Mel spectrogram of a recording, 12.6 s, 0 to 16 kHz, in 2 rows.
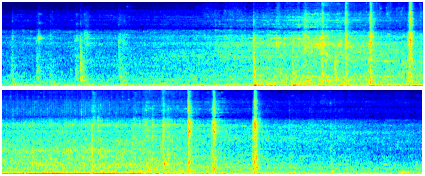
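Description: Kominato Railway KiHa 200-series diesel railcar (KiHa 211) rolling slowly past during shunting, its diesel engine running. A run of sharp wheel clicks over rail joints and points comes as it passes close, loudest in the middle, then it fades as the car moves away.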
